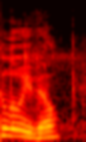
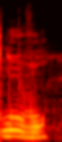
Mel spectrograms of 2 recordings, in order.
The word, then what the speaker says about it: Louisville: Louisville Kentucky Louisville Kentucky we did lose a syllable over the years it used to be Louisville now it's Louisville and legendary Freedom Hall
